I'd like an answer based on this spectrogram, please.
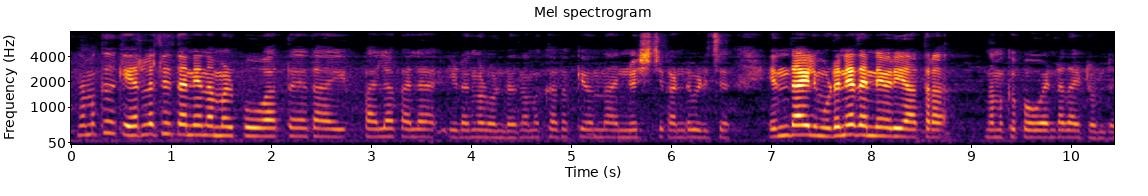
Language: Malayalam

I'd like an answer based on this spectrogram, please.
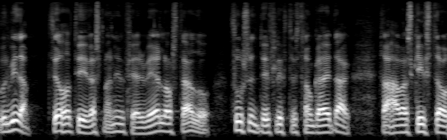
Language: Icelandic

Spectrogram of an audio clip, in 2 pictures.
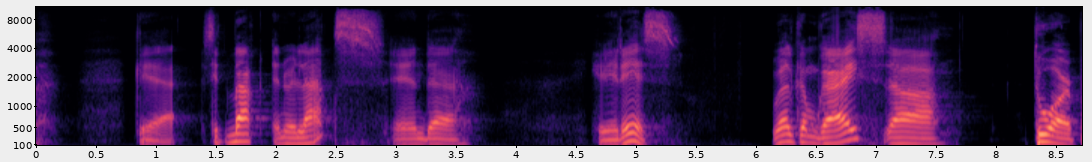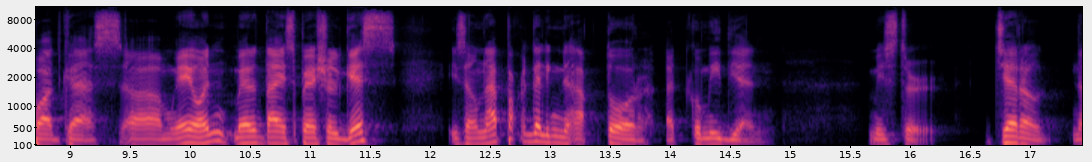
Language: Filipino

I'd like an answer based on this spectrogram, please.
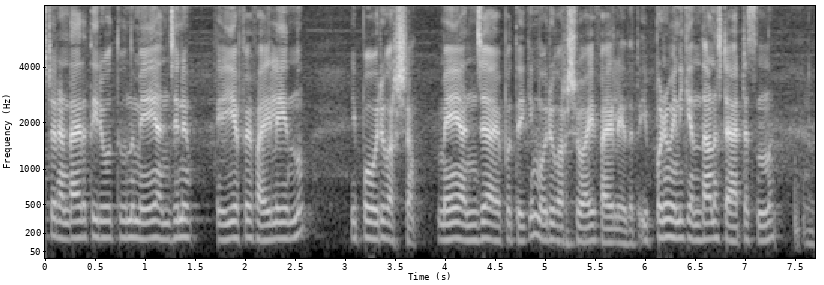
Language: Malayalam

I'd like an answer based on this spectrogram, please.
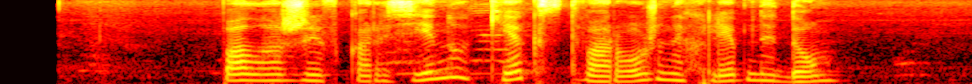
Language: Russian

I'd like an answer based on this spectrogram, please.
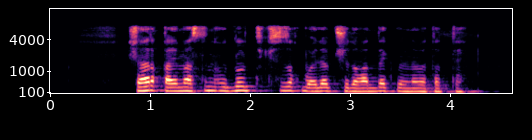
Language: Uyghur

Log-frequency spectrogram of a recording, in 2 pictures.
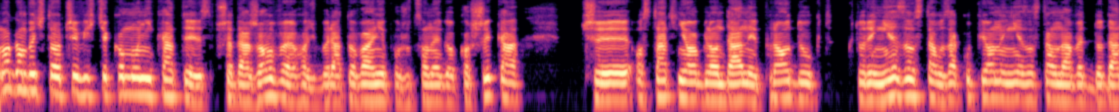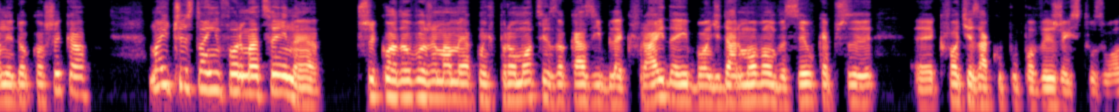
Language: Polish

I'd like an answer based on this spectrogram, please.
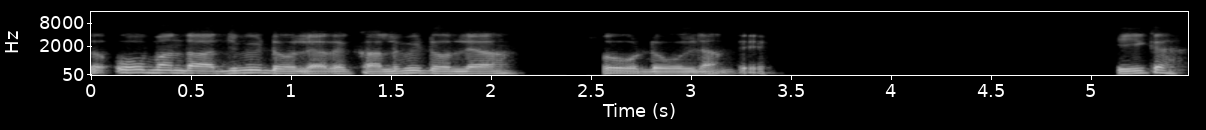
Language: Punjabi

